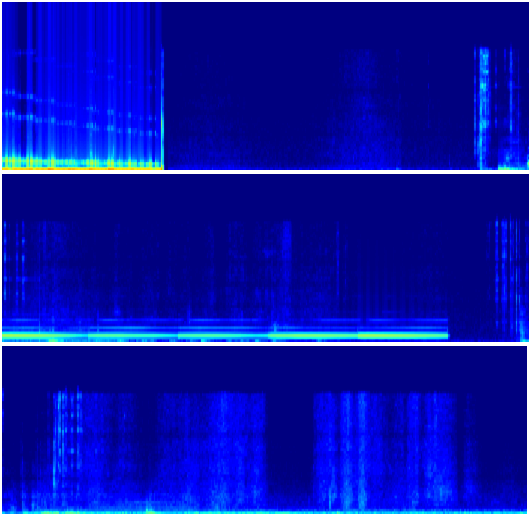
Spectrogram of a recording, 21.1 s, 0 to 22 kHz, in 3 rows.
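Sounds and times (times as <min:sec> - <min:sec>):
car engine turning over: 0:00.0 - 0:02.2, 0:13.9 - 0:21.0.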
